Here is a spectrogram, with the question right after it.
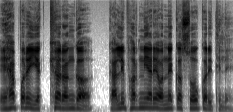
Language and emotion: Odia, neutral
